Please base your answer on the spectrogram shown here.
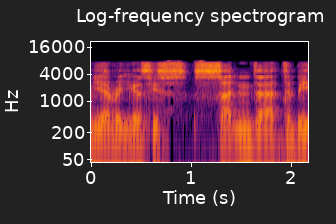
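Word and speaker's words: SVDDEN DEATH: Because we all know that everybody wants to pronounce his name Savudden Death because that sounds better than boring sudden death, right?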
